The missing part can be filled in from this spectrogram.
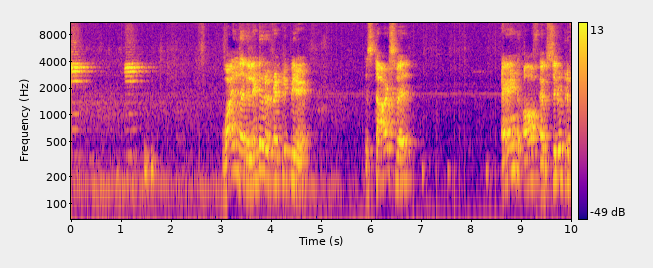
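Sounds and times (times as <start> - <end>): marker squeaking on whiteboard: 0.8 - 1.9, 7.0 - 8.6.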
